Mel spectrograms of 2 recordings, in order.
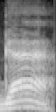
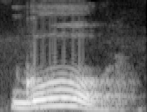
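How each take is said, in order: First: The vowel is an open 'a'. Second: The vowel is a rounded 'o'. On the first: The speaker calls it wrong. "jangan ga" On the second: The speaker calls it right. "Go, jangan ga"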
